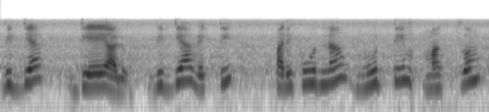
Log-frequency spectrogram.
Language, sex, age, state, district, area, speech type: Telugu, female, 18-30, Telangana, Hyderabad, urban, spontaneous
